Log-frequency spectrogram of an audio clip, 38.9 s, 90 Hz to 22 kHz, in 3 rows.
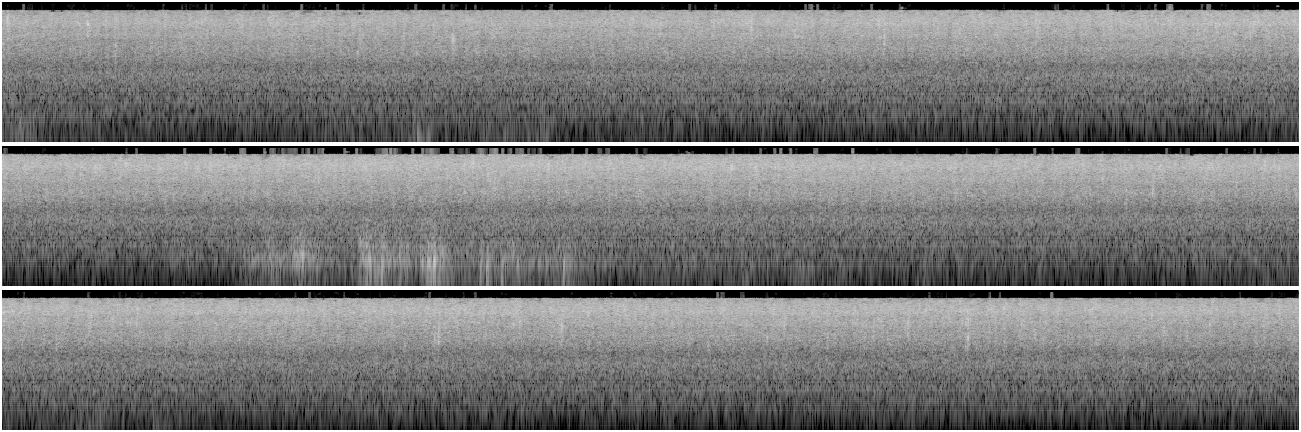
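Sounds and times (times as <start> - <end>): rain hissing: 0.0 - 38.9.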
